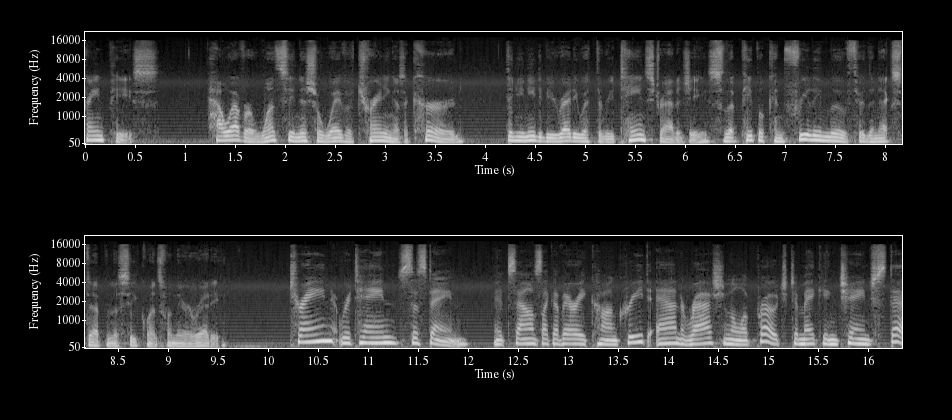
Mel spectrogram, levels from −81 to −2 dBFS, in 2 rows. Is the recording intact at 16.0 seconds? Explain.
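No. A mains buzz runs through the whole clip, so 16.0 s is affected. Spikes from 60 Hz switching enter twice per cycle, spreading harmonics into the kilohertz range. A steady, raspy buzz sits roughly 25 dB below the speech.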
